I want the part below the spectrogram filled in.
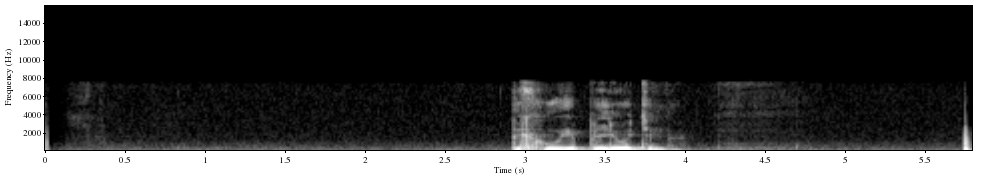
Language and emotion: Russian, angry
